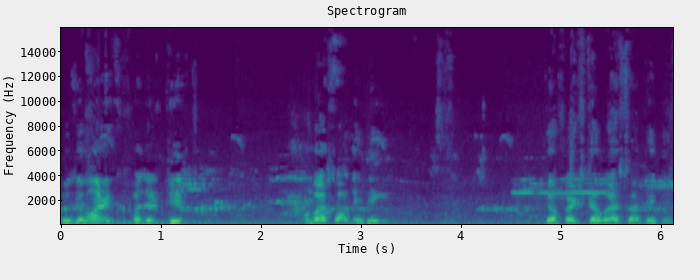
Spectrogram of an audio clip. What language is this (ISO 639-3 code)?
urd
